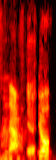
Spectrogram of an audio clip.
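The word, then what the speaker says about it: נפשות: But if we're going, what Rabbi Akiva is saying is that we are going according to it's pronounced, which is nafshot.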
